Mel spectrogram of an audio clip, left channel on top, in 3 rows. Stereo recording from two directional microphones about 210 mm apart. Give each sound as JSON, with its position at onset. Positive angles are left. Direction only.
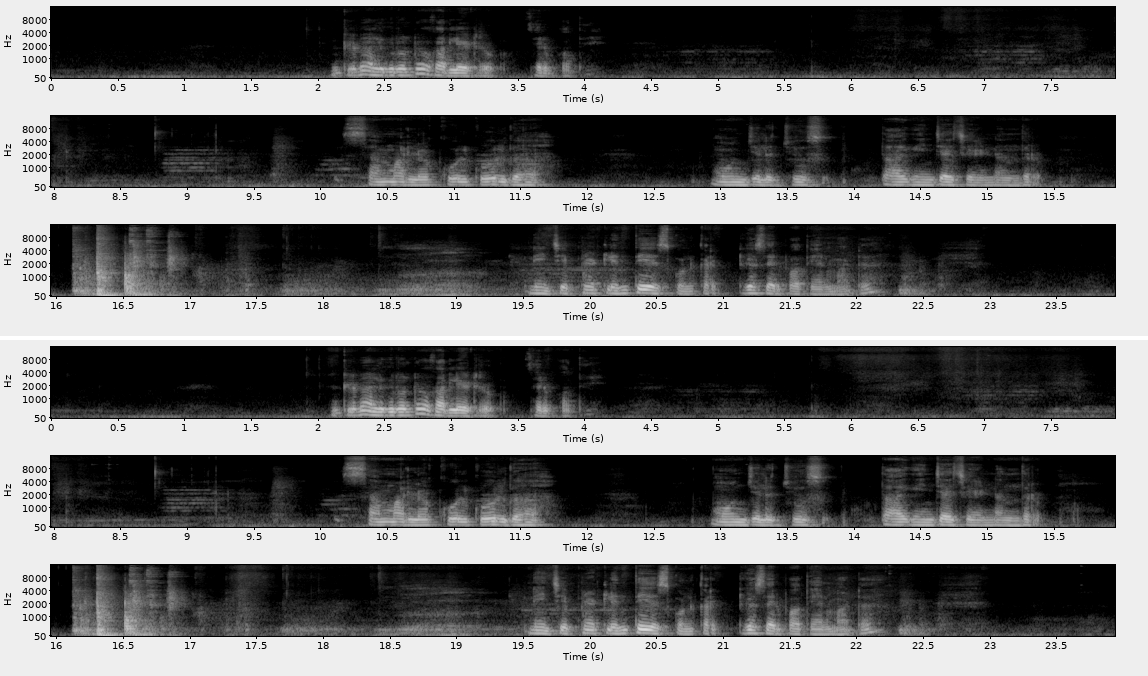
{"t": 2.1, "sound": "a woman's voice", "side_deg": -10}
{"t": 10.2, "sound": "a woman's voice", "side_deg": -15}
{"t": 12.9, "sound": "a woman's voice", "side_deg": -10}
{"t": 19.5, "sound": "a woman's voice", "side_deg": -15}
